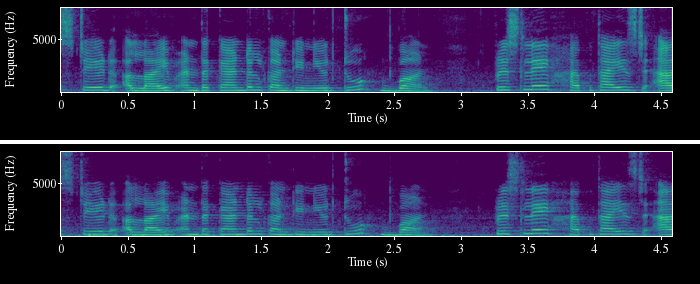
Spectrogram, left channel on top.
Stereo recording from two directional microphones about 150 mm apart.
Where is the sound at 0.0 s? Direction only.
40° left (ahead or behind).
